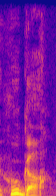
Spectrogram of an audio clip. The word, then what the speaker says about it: hygge: Welcome to my hygge. I think it's the way it's pronounced.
